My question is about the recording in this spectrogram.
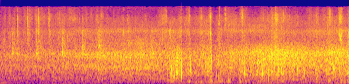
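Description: Knife cutting the rind off a whole pineapple: scraping, crunchy cuts that grow louder and denser in the second half, with a few sharp knocks a little past halfway. A steady background noise runs underneath.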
